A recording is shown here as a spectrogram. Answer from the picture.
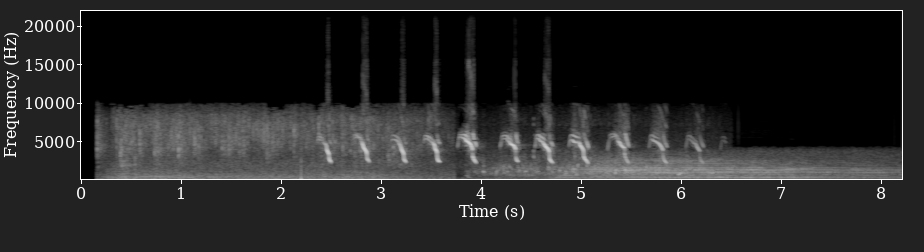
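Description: Intro sound effect of running water with a bird calling over it: a string of about a dozen quick falling whistles, roughly three a second, in the middle. A steadier hum of held tones comes in under it and slowly fades toward the end.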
